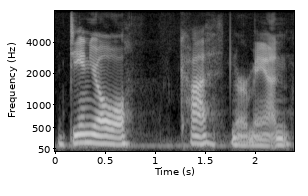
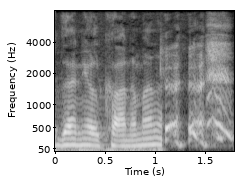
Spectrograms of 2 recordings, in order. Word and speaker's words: Daniel Kahneman: called Thinking Fast and Slow um it's by Daniel Connor man I don't know sorry Daniel I don't actually know how to say his last name sorry my name is Daniel Kahneman um anyways he wrote a really really smart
